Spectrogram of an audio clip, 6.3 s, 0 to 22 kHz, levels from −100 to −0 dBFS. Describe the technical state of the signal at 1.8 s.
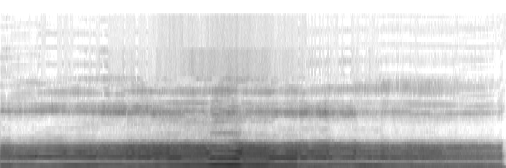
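At 1.8 s the music plays through intact, with no dropout, distortion, glitch or other technical fault in the signal.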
